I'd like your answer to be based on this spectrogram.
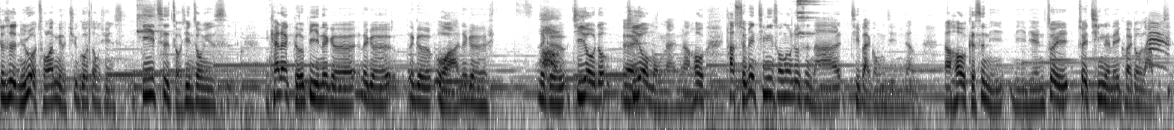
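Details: Adult male who says he has stuttered since childhood and was asked by his teacher to practise public speaking from first grade because of it; stuttering.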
